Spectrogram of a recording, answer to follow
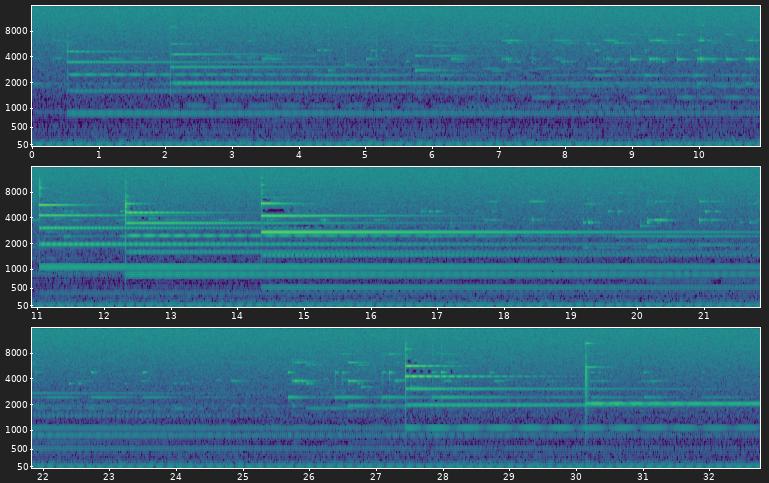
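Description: Small metal chimes struck one note at a time, each ringing on for many seconds with bright overtones. Soft strikes come in the first seconds, then three louder ones about eleven to fourteen seconds in, the third the loudest, and another near the end. A steady low hum sits underneath.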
